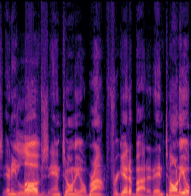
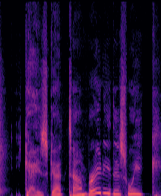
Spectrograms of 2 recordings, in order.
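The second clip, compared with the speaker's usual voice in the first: high, soft taunting whisper. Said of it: "She's taunting me".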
